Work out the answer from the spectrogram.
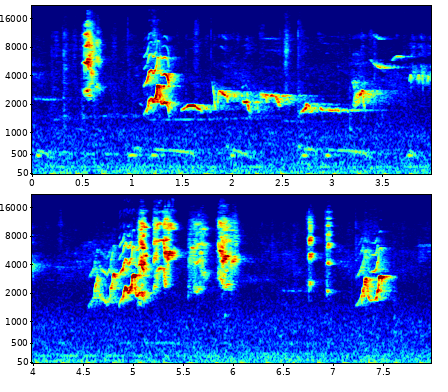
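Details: Chirping pet lovebirds produce rapid, scratchy chatter in dense bursts, mixing buzzy trills with drawn-out nasal notes, loudest around the middle.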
